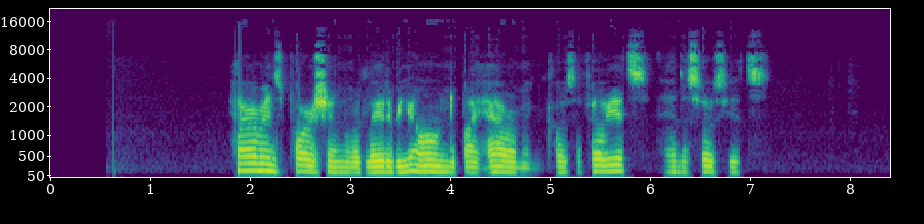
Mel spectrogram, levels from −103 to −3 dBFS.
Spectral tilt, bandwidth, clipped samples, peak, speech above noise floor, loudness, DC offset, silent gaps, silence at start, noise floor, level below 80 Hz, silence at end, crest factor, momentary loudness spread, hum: -5.5 dB/octave; 9.4 kHz; under 0.1%; -2 dBFS; 67 dB; -16 LUFS; under 0.1%; none; 1.85 s; -83 dBFS; -58 dBFS; 1.3 s; 16 dB; 11 LU; none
